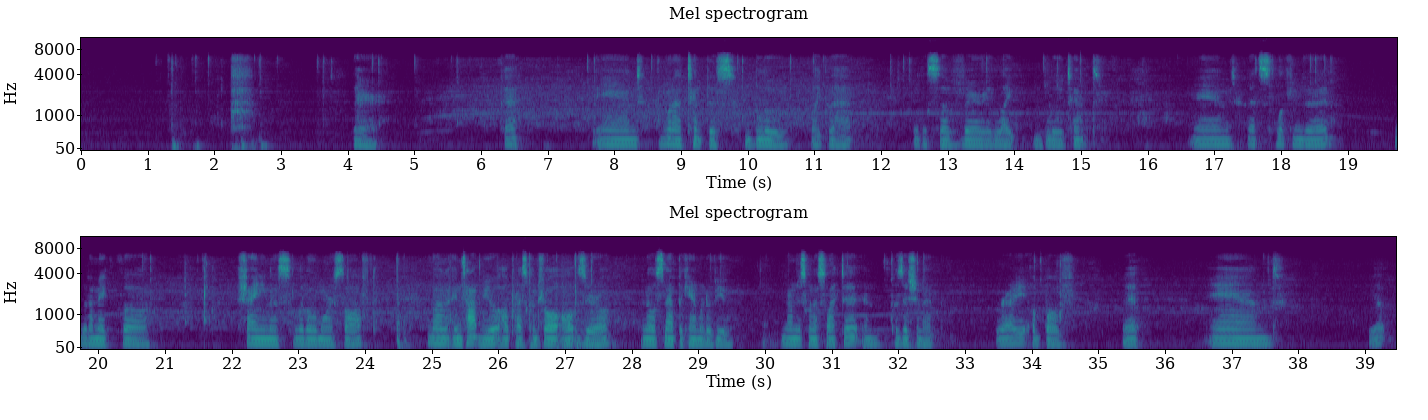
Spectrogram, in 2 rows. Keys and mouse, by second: 1.6 shift+s, 2.6 shift+a, 6.7-7.6 drag, 7.8 click, 8.2 drag, 10.4-12.4 middle drag, 14.5-16.1 middle drag, 18.5 click, 22.0 click, 22.8 click, 24.6 KP_7, 27.4 ctrl+alt+KP_0, 29.2-31.1 right drag, 31.1 g, 32.0 click, 32.2 g, 32.6 drag, 33.8 middle click, 34.2 click, 34.9 click, 35.4 click, 37.4 g.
